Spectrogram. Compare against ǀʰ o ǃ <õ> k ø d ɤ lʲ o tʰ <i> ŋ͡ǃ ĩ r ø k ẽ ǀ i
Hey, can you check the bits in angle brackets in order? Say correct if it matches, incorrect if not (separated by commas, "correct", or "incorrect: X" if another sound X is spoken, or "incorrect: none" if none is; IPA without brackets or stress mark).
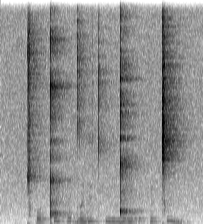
correct, incorrect: y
